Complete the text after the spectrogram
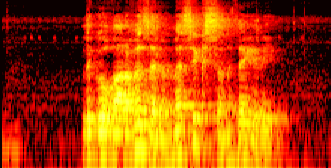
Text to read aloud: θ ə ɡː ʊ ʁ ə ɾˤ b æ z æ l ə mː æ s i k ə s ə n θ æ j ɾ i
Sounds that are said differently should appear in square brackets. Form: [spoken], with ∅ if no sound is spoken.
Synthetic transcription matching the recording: [ð] ə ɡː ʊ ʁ ə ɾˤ [v] æ z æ l ə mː æ s i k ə s ə n θ æ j ɾ i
